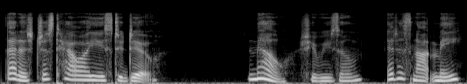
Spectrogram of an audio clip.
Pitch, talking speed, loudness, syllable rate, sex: 195 Hz, 180 wpm, -17 LUFS, 5.1 syllables/s, female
